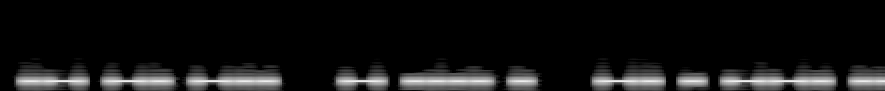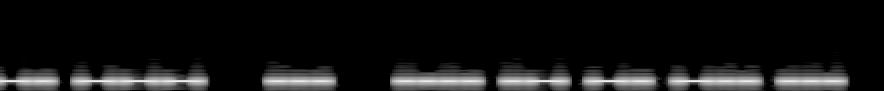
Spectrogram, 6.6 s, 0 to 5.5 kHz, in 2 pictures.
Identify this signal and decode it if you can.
Morse code, heard as a keyed tone, about 30 wpm, 600 Hz. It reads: AND THE NEGRO S HANDS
